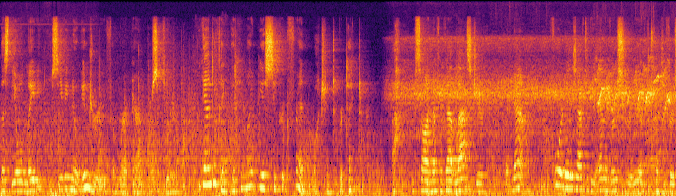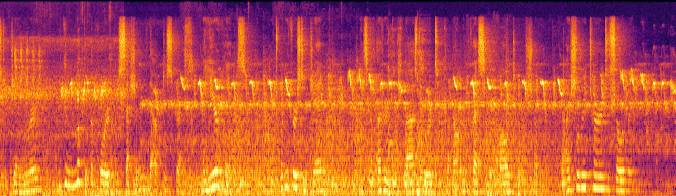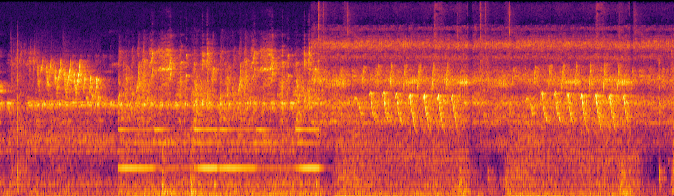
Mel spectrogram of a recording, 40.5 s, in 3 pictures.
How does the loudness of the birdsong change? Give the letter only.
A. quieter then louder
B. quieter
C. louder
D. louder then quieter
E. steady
E.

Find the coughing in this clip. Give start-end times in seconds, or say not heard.
8.5-9.3, 21.2-22.1, 30.2-31.1.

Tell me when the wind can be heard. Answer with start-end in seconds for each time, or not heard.
0.0-24.9.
